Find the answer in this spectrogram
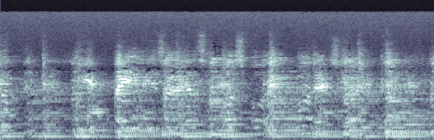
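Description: Live ensemble music: guitar played over keyboard and cello, with steady held low notes beneath.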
